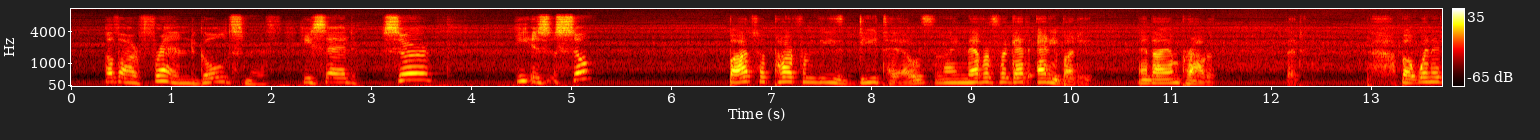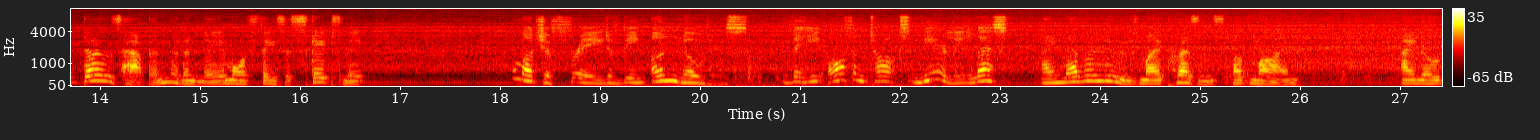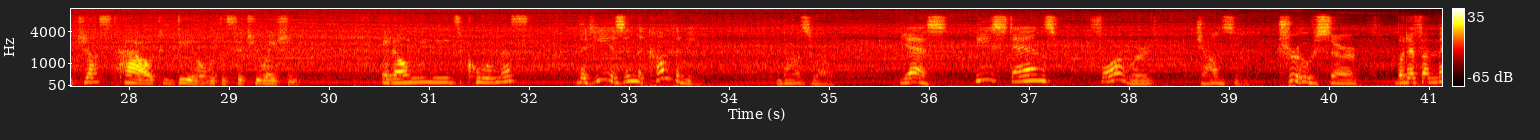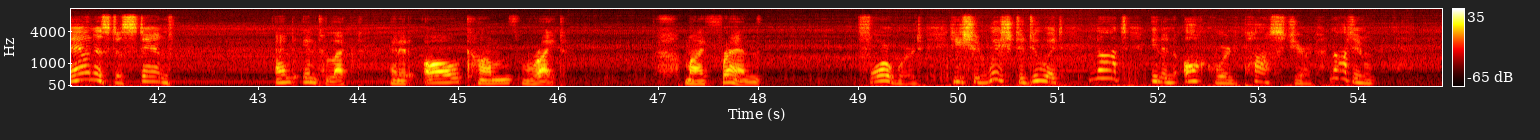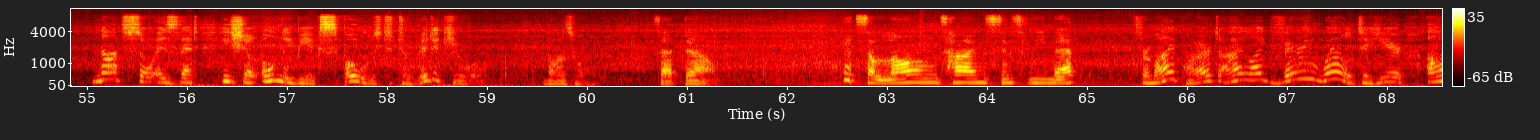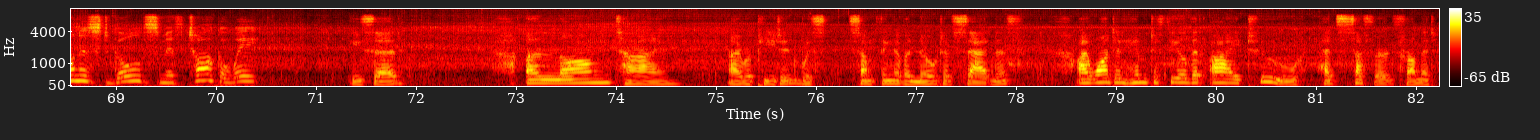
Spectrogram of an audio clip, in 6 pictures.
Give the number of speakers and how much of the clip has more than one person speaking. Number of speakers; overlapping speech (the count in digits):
2, no overlap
